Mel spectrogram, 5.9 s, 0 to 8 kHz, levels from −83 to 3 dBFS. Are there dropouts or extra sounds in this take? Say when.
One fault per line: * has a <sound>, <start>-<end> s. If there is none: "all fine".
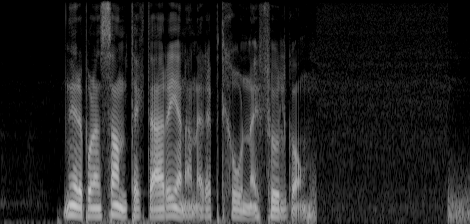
all fine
